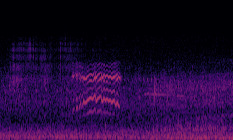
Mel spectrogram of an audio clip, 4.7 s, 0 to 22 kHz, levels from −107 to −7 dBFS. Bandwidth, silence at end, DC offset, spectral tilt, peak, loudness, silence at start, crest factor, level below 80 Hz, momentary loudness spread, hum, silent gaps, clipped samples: 9.4 kHz; 0 s; under 0.1%; -5 dB/octave; -48 dBFS; -63 LUFS; 0 s; 16 dB; -76 dBFS; 12 LU; none; none; under 0.1%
